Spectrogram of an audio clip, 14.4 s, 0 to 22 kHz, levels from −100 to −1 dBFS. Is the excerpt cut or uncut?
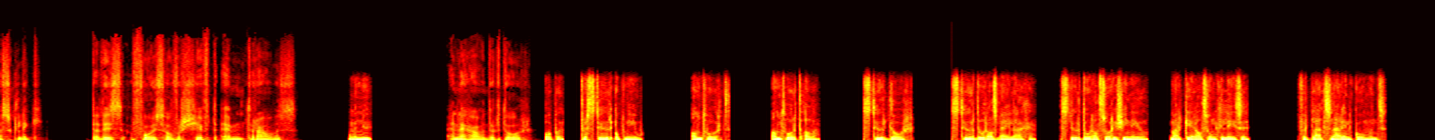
cut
